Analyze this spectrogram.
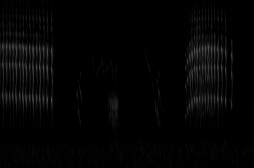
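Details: Wild guira cuckoos cross-singing in natural habitat; a fast pulsing rattle, then a pause with thin slurred whistles of other birds, followed by another loud burst of quick harsh pulses.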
